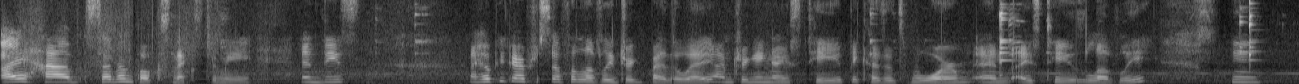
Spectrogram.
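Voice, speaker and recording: A woman with a fairly high pitch mumbles at a fairly quick pace, with ordinary pitch variation, long, frequent pauses and noticeable background noise. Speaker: lifestyle youtuber. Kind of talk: casual chat. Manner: mumbly.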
